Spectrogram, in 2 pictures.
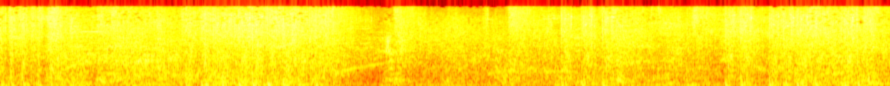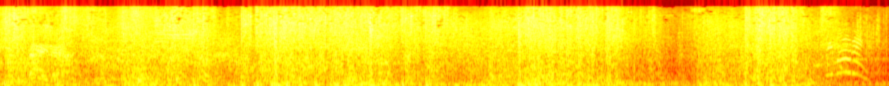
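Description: Gunshots fire rapidly in a fierce fight.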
